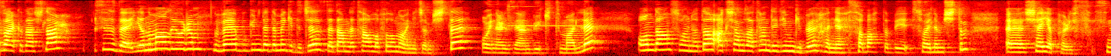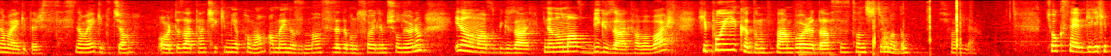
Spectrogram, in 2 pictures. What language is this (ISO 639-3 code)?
tur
